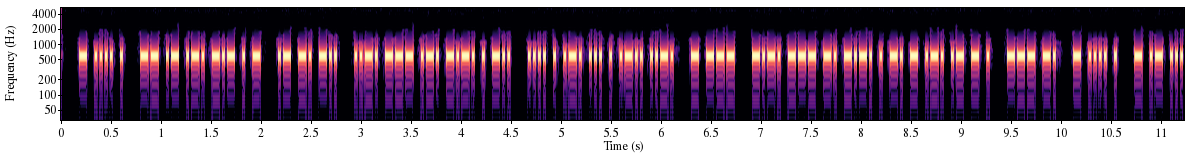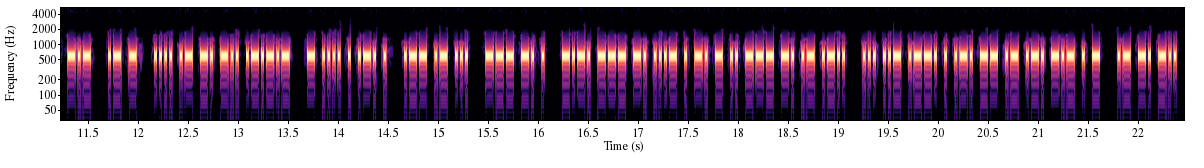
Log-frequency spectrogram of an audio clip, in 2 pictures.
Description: Morse code, heard as a keyed tone, about 46 wpm, 600 Hz. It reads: THE MARKET AND FORCED HERSELF TO CONCENTRATE ON THE TASK AT HAND. THERE WAS ONE CONVENTIONAL SUPERMARKET AND
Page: Never 47wpm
